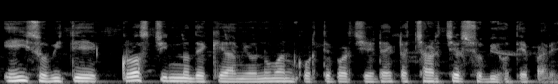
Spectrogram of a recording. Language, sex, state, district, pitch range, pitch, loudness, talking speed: Bengali, male, Assam, Hailakandi, 130-150 Hz, 135 Hz, -17 LUFS, 160 wpm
